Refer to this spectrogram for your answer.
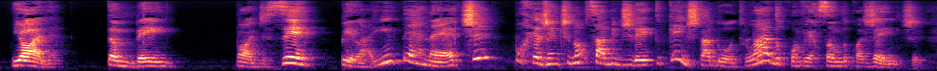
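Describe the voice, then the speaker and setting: A woman who writes children's books, telling a story in an expressive, sing-song way with dramatic pauses. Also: mid-range voice. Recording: roomy echo.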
